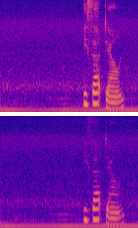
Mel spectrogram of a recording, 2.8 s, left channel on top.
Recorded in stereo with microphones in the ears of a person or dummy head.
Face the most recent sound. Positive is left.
turn(degrees=80)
